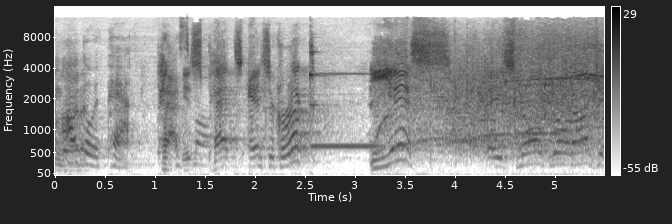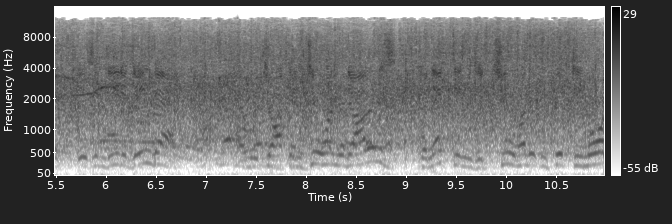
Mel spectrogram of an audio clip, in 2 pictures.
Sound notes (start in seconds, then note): 2.5 ding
